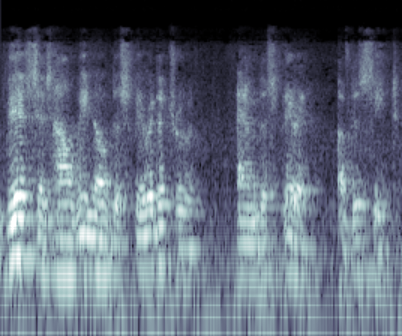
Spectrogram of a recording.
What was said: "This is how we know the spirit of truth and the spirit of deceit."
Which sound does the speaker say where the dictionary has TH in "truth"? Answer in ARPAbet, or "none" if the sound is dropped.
TH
